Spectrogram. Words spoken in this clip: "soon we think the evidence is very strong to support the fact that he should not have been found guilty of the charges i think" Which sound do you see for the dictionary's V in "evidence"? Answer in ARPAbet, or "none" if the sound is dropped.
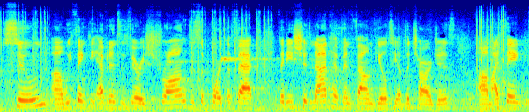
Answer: V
